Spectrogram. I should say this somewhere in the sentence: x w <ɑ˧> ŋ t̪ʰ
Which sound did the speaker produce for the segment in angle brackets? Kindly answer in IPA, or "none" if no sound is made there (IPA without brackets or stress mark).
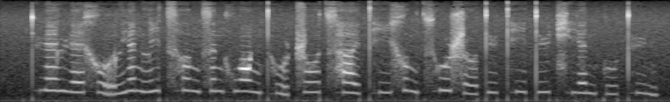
ɑ˥˩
